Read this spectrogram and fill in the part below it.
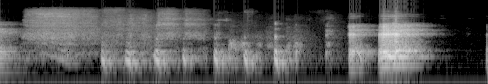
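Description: A middle-aged man laughs heartily in bursts.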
